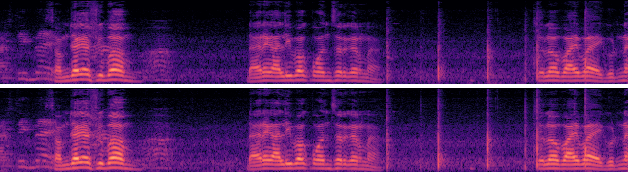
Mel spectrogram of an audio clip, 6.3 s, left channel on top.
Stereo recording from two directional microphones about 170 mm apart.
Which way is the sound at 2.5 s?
10° left (ahead or behind).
